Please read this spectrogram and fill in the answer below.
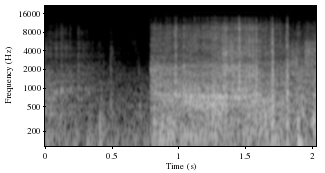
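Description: Skateboard wheels rolling on concrete: a steady, rough rolling noise that starts suddenly under a second in, with a light click near the end.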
